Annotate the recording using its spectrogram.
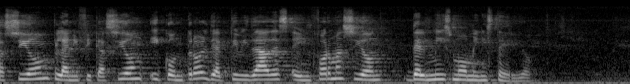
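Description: A man speaks over a loudspeaker in a large hall.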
